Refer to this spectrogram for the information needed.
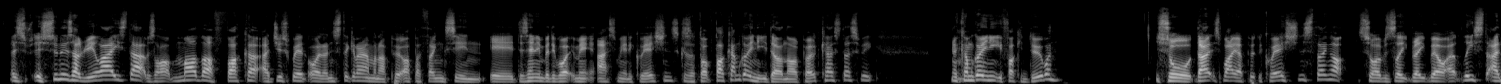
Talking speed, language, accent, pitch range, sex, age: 295 wpm, English, British, 145-205 Hz, male, 20-39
